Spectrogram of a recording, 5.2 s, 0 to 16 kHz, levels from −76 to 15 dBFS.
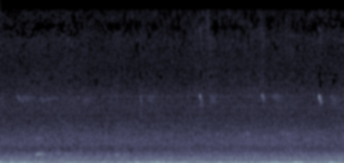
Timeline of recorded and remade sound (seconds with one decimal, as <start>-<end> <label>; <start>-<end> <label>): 0.0-1.5 recorded; 1.5-4.6 remade; 4.6-5.2 recorded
